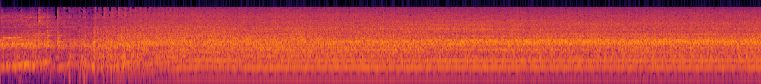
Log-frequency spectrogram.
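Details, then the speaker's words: Briggs and Stratton lawnmower engine, push-button start, after repair of stuck exhaust valve and broken plastic cam gear that caused no compression: cranks, catches within a second, steady even high-pitched drone, no knocks or misses; normal running. "push there we have it all fixed up"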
